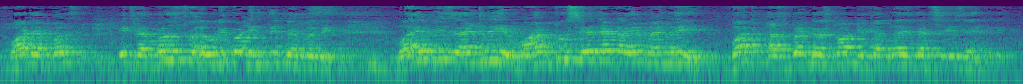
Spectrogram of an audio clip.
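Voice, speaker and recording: A man's voice: high voice, fast talker, few pauses, crowd noise. A man teaching a therapy class, in plain with chuckling asides. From India. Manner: plain non-native English, chuckling asides. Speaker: therapy trainer. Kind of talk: classroom lecture. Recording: echoey hall, distant mic, faint noise.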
